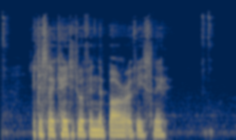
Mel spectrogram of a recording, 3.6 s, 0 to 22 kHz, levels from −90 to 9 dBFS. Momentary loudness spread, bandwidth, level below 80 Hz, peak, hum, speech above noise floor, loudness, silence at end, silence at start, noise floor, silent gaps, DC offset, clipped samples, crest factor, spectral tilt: 9 LU; 15.5 kHz; -50 dBFS; -2 dBFS; none; 38 dB; -18 LUFS; 1.05 s; 0.5 s; -55 dBFS; none; under 0.1%; under 0.1%; 18 dB; -7 dB/octave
